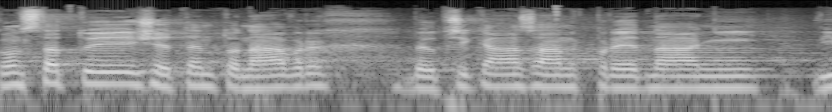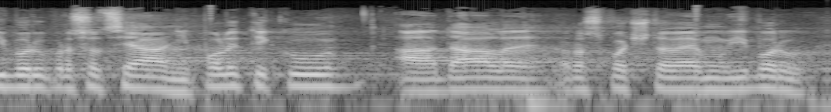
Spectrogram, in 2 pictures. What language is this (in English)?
Czech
